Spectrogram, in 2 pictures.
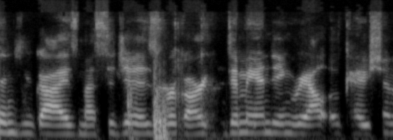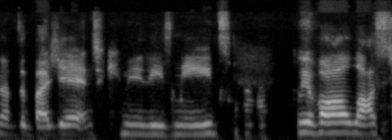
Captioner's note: ~interference~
